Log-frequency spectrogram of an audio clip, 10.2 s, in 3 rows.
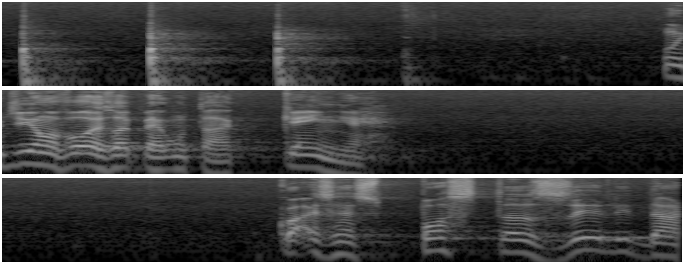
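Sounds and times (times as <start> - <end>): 
knocking on a door: 0.1 - 1.7
speech: 3.4 - 5.4, 8.4 - 10.1.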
